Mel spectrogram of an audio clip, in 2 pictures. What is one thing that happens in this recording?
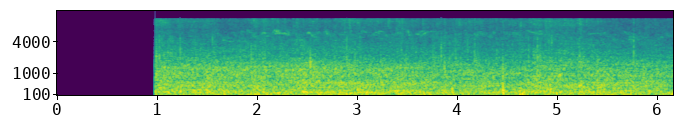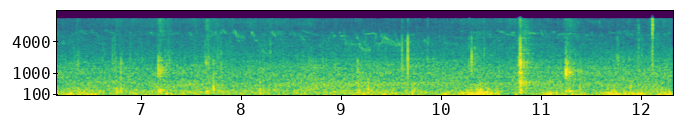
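Wind blows and rumbles steadily outdoors.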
